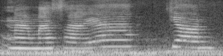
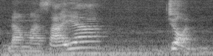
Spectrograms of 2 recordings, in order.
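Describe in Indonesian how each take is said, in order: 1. Ini diucapkan dengan suara seperti anak-anak atau suara yang lebih berat. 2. Ini diucapkan dengan suara biasa penuturnya.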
